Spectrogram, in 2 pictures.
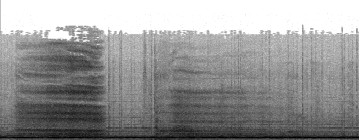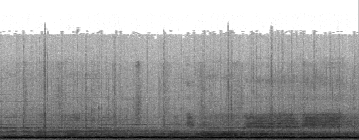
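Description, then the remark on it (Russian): Several people with eyes closed draw in a deep breath together during a guided breathing meditation, a breathy rush of air in the first couple of seconds, with a steady low drone humming throughout and no talking. “Давай еще раз вдох.”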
